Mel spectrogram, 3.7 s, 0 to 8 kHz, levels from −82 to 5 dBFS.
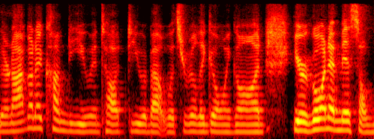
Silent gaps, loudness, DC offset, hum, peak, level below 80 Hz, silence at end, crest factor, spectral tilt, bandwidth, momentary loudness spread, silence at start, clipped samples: none; -23 LUFS; under 0.1%; none; -4 dBFS; -68 dBFS; 0 s; 20 dB; -3.5 dB/octave; 7.6 kHz; 11 LU; 0 s; under 0.1%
